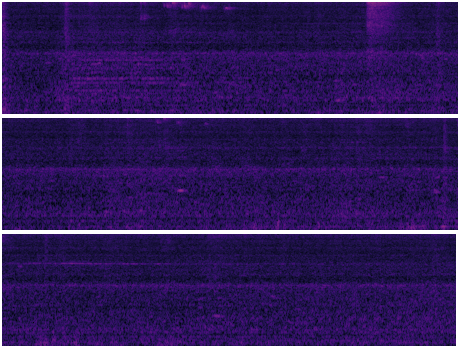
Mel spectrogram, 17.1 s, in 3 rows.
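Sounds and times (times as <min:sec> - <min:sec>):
train rumbling on rails: 0:00.0 - 0:17.0
brief high hiss: 0:04.6 - 0:05.0.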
